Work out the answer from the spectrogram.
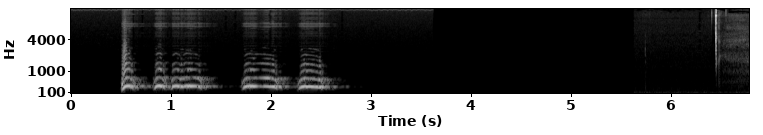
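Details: Great Horned Owl in Idaho, a species whose males have deeper voices than females, giving a deep, soft hooting series: a stuttered opening, then paired hoots over about two seconds, then quiet with faint rustling.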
